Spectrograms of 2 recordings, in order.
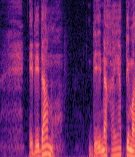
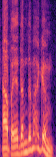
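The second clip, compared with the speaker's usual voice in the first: flustered laugh; 10 semitones higher, 4 dB louder, faster than usual. Acted. Teased about a new love.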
